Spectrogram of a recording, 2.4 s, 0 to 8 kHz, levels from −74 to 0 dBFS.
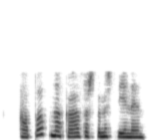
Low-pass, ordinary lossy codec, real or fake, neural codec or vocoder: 7.2 kHz; AAC, 16 kbps; fake; autoencoder, 48 kHz, 32 numbers a frame, DAC-VAE, trained on Japanese speech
